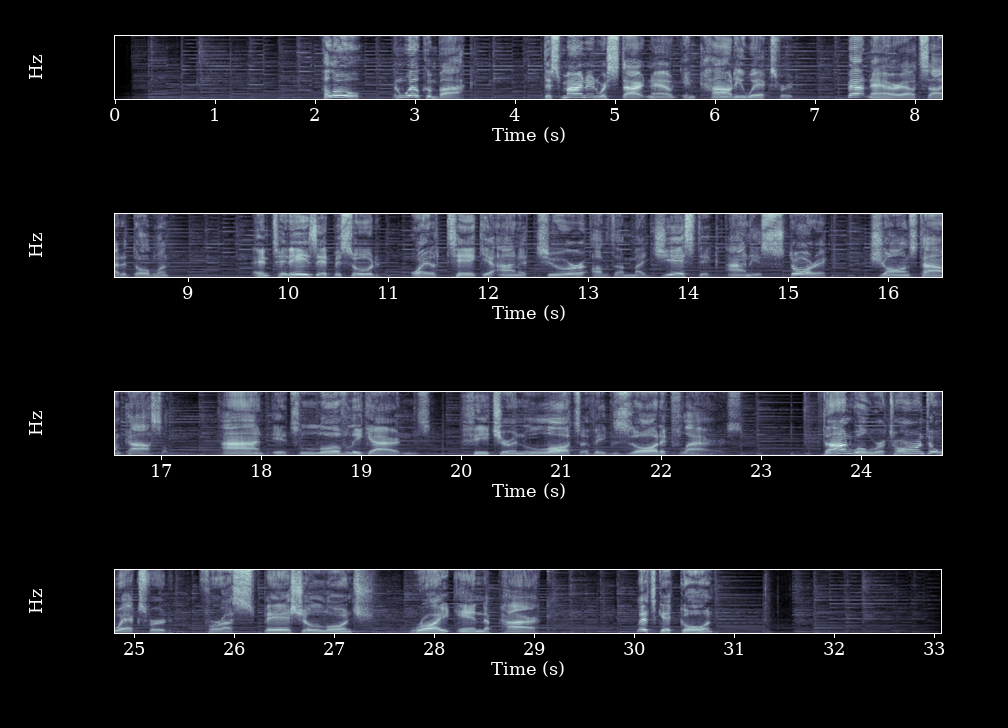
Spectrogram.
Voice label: Irish Accent; Omnivox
